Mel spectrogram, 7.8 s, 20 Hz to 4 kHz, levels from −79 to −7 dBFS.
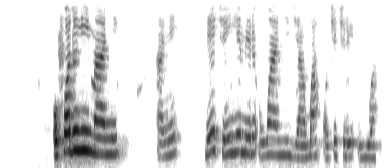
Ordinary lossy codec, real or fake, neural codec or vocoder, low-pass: Opus, 64 kbps; real; none; 3.6 kHz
